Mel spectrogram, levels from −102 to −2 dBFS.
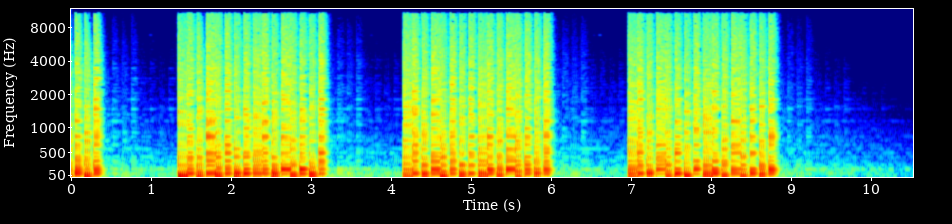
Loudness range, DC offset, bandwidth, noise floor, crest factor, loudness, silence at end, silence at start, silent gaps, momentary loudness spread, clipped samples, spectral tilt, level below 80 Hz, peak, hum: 1 LU; under 0.1%; 11.5 kHz; -59 dBFS; 18 dB; -20 LUFS; 1.65 s; 0 s; none; 6 LU; under 0.1%; -5.5 dB/octave; -26 dBFS; -2 dBFS; none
